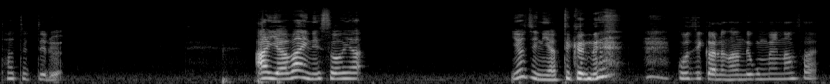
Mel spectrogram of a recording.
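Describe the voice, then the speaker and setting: A teenage girl with a high-pitched, slightly bright voice hosts a solo audition livestream from a small room at home, with no room sound. Unhurried and pausing long, she chats casually, bubbly and giggly as she reacts to viewer comments.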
